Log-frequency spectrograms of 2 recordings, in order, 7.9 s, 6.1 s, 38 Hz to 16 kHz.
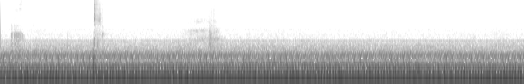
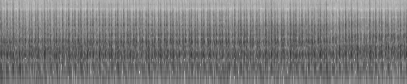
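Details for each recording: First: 2010 Toyota Prius hybrid that had been rattling, shaking and misfiring with no DTCs, after replacing the EGR valve with a new genuine part; low, even rumble holding steady with a couple of light clicks; idling smoothly. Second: 2010 Toyota Prius hybrid engine rattling, shaking and misfiring with no stored codes: uneven, rattly idle with rough pulsing around 160 a minute; EGR valve plunger found stuck open, not sealing its seat.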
